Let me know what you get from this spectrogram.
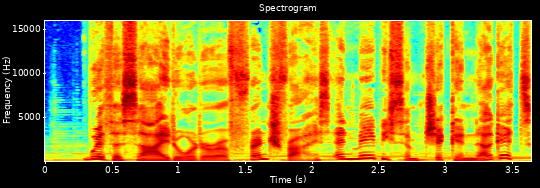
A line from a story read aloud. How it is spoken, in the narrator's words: Carl laughed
